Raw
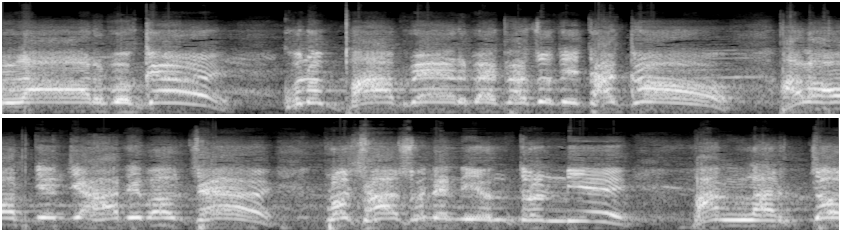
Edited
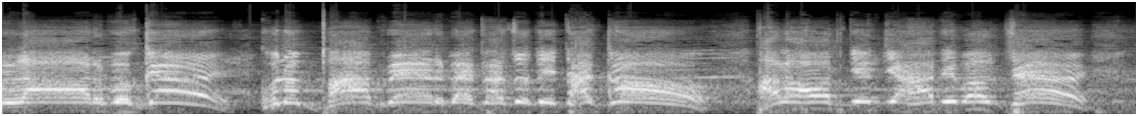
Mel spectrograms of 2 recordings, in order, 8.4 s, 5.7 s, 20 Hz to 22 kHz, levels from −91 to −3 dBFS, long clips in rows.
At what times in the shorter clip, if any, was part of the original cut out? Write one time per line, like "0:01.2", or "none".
0:01.2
